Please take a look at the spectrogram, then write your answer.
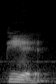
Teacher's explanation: Esta es una vocal semicerrada, oral, cuya producción también se lleva a cabo con los labios estirados.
